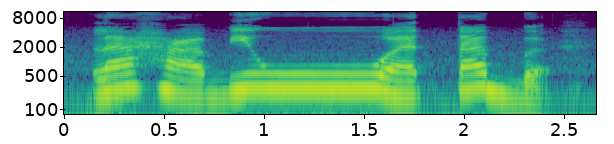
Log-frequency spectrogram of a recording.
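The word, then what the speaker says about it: لَهَبٍ وَتَبَّ: Jadi ketika membaca ini lahabiu lahabiu yang tadinya tanwinnya dibacain di sini teman-teman tidak boleh membaca in tapi harus dileburkan ke huruf wunnya lahabi wa tab.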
